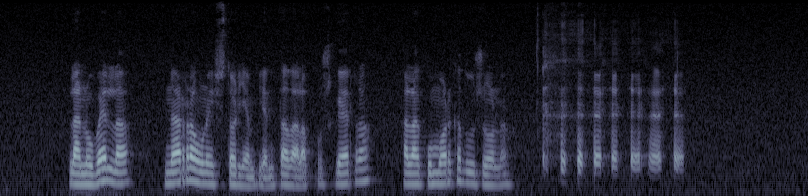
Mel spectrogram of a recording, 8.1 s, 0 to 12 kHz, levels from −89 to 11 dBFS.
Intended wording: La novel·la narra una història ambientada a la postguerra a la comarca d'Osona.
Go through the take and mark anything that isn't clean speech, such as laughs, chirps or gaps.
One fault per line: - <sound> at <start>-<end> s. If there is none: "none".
- laugh at 5.4-6.9 s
